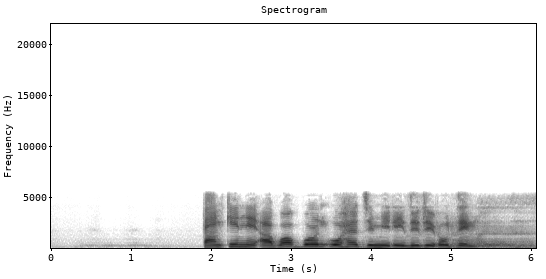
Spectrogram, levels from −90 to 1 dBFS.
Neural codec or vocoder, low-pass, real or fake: codec, 16 kHz, 0.5 kbps, FunCodec, trained on LibriTTS, 25 frames a second; 5.4 kHz; fake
